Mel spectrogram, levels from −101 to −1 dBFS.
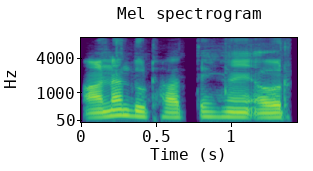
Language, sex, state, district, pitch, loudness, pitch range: Hindi, male, Chhattisgarh, Sarguja, 125 Hz, -20 LUFS, 120-135 Hz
